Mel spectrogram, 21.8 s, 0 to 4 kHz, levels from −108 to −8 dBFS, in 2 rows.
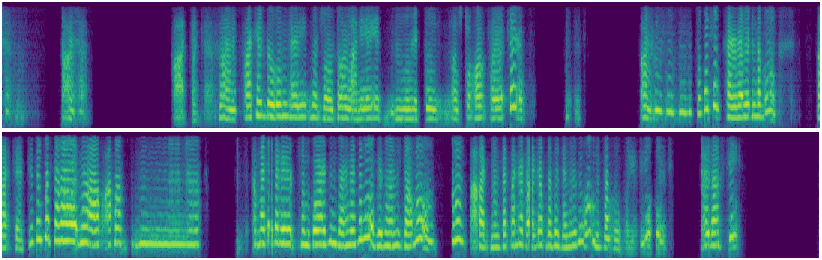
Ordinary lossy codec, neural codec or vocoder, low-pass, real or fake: none; codec, 16 kHz, 0.5 kbps, FreqCodec, smaller model; 3.6 kHz; fake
